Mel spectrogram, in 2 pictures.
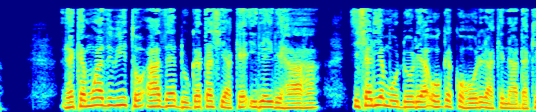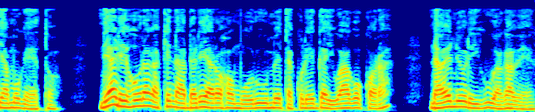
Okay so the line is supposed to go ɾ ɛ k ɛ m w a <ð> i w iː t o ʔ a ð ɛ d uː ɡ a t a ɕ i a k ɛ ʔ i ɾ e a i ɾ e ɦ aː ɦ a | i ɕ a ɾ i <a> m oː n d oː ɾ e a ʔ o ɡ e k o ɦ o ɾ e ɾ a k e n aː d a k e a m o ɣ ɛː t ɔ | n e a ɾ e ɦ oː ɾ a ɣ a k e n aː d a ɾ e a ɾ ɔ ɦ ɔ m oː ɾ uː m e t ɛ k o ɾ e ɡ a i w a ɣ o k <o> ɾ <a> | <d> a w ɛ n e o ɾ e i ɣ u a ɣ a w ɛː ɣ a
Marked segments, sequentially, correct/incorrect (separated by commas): correct, incorrect, incorrect, correct, incorrect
